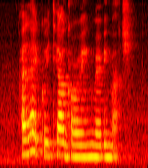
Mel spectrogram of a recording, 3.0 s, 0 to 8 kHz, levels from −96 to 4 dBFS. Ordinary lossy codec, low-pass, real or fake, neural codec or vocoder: none; none; real; none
